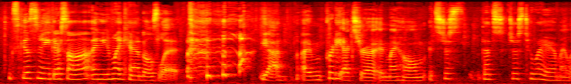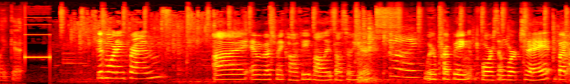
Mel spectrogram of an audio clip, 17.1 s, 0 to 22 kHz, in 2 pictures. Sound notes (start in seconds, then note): 2.8 laughing; 8.9 beeping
